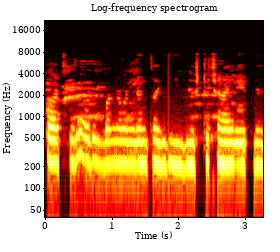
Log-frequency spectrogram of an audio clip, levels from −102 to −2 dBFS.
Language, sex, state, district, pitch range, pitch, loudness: Kannada, female, Karnataka, Dharwad, 215-235 Hz, 225 Hz, -17 LUFS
